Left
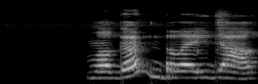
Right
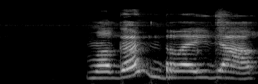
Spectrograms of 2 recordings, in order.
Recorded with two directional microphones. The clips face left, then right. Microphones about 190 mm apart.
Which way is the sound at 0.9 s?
10° right (ahead or behind).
